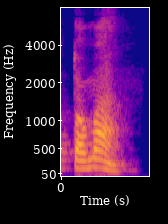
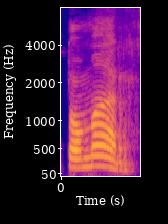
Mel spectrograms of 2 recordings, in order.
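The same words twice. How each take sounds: First: "tomar" without its r, stressed tomÁ; imperative form. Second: Said in the usual way. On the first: Shown as a demonstration. Teacher asking for the order form, "tomar" said as tomá. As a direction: end "tomar" on a stressed open á. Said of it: "ya va a ser frase de orden". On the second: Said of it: "Umaña es tomar".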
